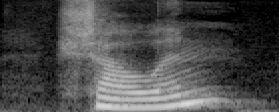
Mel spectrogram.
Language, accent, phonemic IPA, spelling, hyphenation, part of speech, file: German, Austria, /ˈʃaʊ̯ən/, schauen, schau‧en, verb, De-at-schauen.ogg
- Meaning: 1. to watch, to view (a movie or other performance) 2. to look (at something, at a certain location, in a certain direction, in a certain way)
